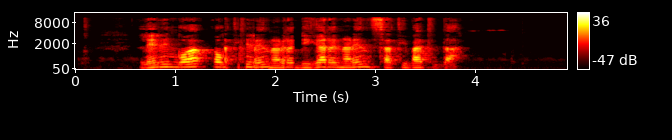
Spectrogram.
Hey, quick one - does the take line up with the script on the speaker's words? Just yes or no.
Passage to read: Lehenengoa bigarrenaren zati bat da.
no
